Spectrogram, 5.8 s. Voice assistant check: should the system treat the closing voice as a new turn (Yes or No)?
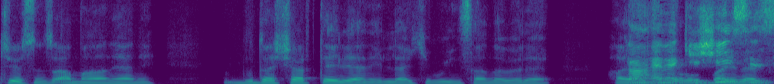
Yes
